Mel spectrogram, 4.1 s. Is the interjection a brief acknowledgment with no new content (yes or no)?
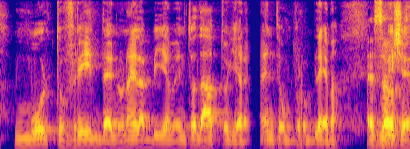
yes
